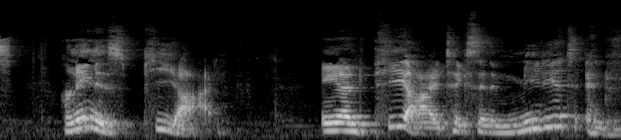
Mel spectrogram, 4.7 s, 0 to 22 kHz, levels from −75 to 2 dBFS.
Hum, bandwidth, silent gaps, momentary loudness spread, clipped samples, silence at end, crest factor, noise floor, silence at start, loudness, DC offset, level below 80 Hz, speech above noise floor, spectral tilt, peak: none; 15.5 kHz; none; 10 LU; under 0.1%; 0 s; 20 dB; -54 dBFS; 0 s; -22 LUFS; under 0.1%; -66 dBFS; 33 dB; -4 dB/octave; -4 dBFS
